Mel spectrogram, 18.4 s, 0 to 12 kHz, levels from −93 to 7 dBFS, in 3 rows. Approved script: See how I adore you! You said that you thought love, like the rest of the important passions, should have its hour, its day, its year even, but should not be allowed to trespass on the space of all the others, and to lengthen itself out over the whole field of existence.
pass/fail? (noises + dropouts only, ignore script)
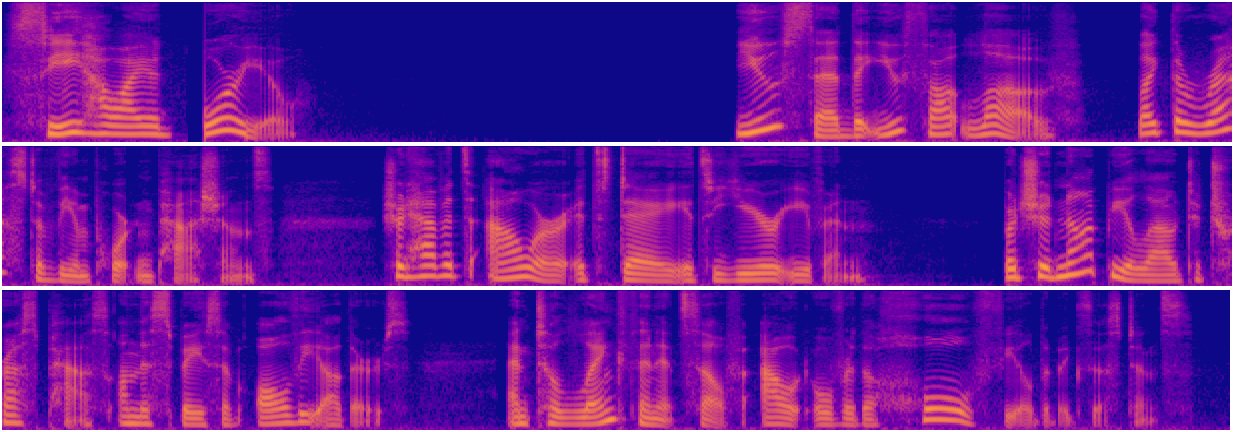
fail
